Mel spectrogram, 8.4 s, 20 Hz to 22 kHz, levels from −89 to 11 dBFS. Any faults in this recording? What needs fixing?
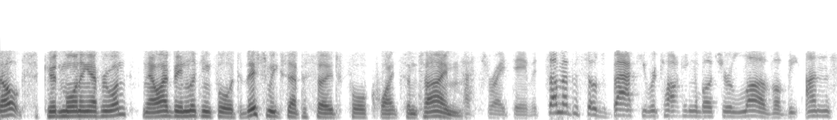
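Speex codec damage runs through the whole clip. The speech sounds hoarse and noisy because the CELP excitation gets too few bits. It is band-limited to about 150 Hz to 3.5 kHz, with nothing above 3.8 kHz. This points to a narrowband mode near 11 kbps. To prevent it, capture or send with a wideband codec such as Opus at a higher bitrate.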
